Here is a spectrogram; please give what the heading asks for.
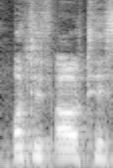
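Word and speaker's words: WhatifAltHist: What if Altist? That's how you say it.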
